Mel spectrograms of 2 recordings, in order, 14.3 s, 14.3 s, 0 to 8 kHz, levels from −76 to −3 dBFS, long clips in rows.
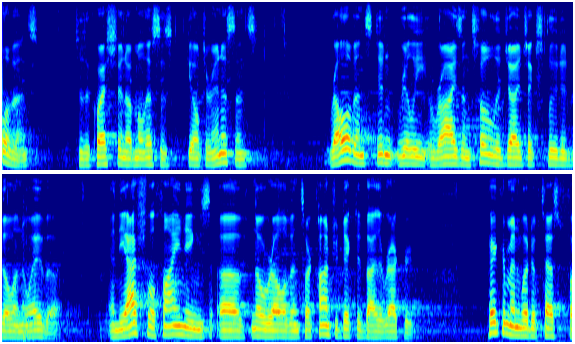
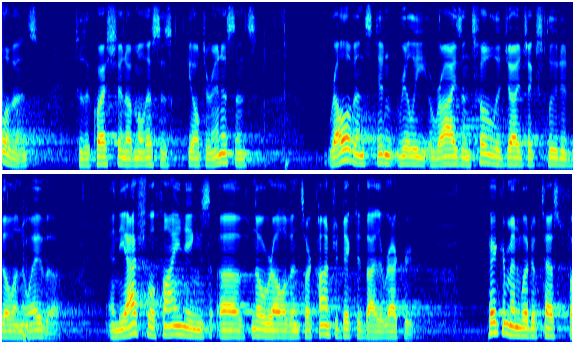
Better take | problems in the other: second | noise reduction (neural separator model SepFormer DNS4)

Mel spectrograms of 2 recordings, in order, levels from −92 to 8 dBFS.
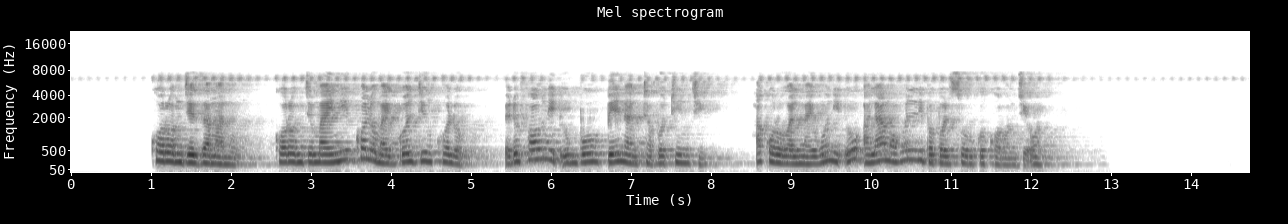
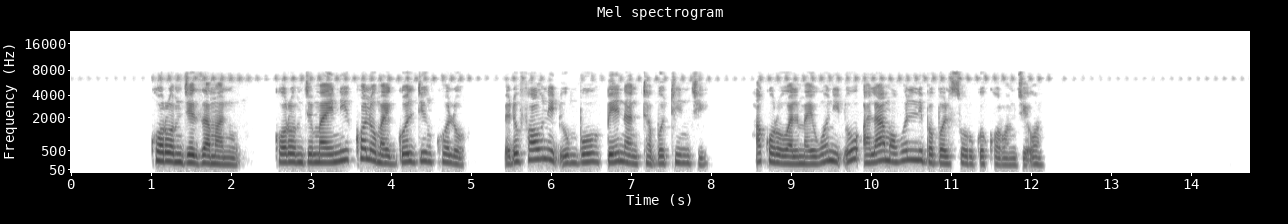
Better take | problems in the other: second | room echo; dies away in 0.8 s

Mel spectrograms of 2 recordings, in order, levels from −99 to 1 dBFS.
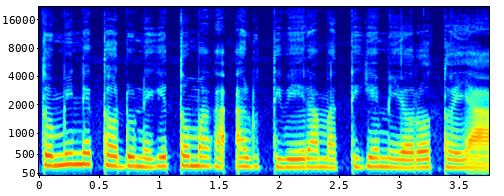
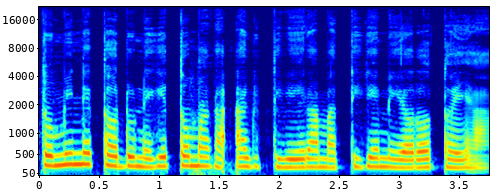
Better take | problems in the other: first | noise reduction (neural mask model DeepFilterNet 3)

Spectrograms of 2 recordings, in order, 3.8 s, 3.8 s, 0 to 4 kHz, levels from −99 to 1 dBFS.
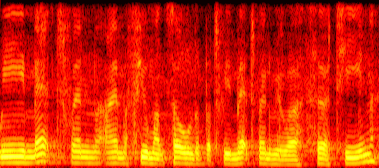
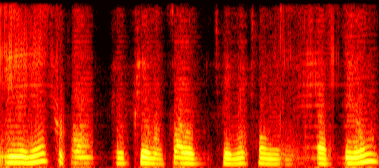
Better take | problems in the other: first | noise reduction (neural separator model SepFormer WHAMR!)

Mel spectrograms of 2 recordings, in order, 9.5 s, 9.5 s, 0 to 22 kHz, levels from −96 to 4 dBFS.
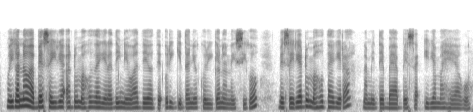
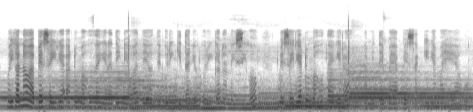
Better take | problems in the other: first | background sound (Piano); 3 dB above the speech

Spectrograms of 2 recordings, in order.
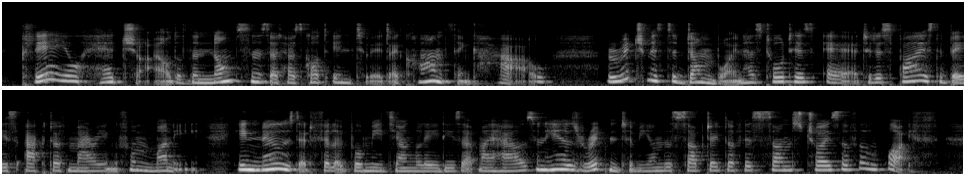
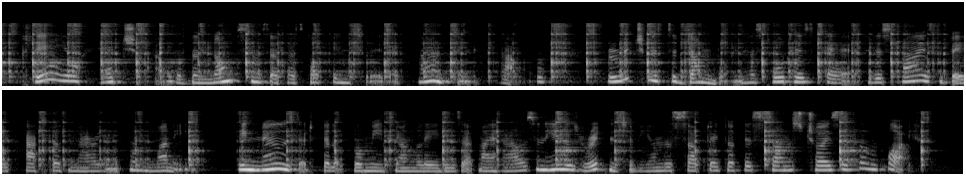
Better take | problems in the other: first | noise reduction (neural mask model RNNoise)

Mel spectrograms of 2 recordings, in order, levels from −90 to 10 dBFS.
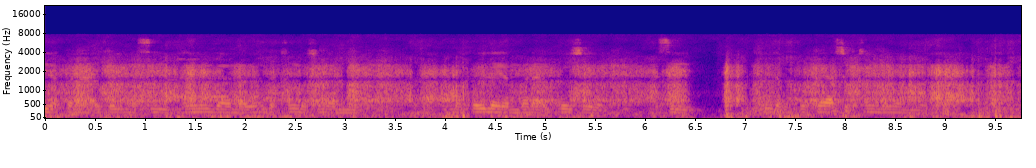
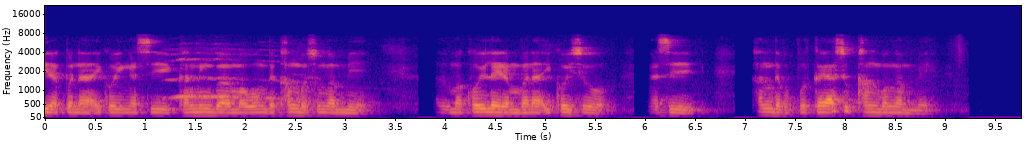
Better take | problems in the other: second | background sound (Writing); 5 dB above the speech

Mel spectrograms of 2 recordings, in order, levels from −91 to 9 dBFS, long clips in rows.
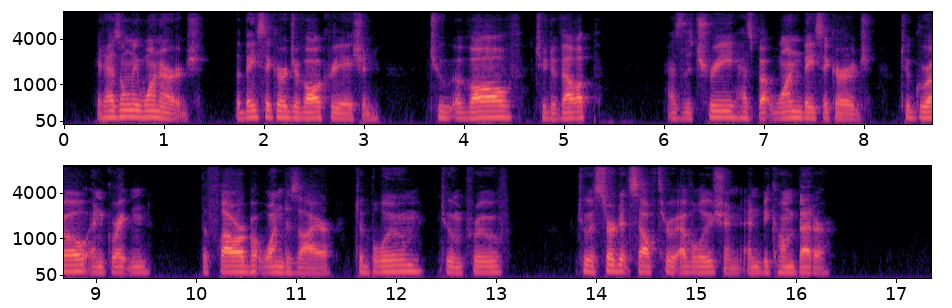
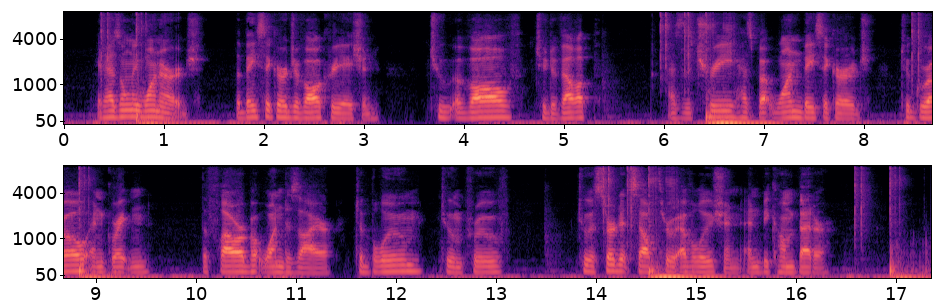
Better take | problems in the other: first | background sound (Fire); 6 dB below the speech

